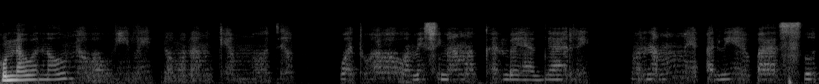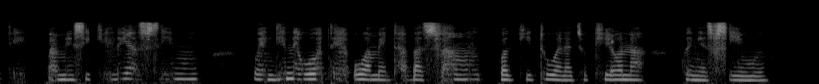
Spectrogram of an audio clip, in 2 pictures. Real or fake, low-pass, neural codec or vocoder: fake; 7.2 kHz; codec, 16 kHz in and 24 kHz out, 0.6 kbps, FocalCodec, streaming, 2048 codes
